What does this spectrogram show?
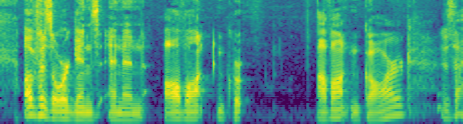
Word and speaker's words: avant-garde: showcases the metamorphosis of his organs in an avant-garde? Is that how you pronounce it? Yeah. Okay. In an avant-garde performance.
